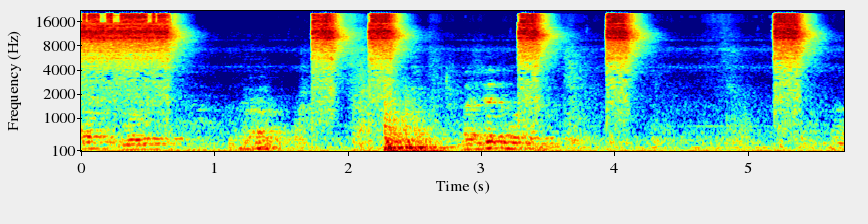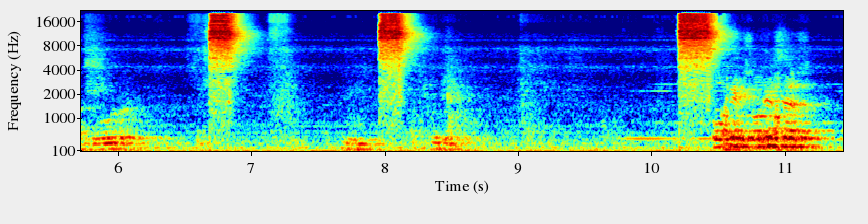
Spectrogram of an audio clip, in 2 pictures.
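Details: Medical oxygen pipeline in a CT scan room, valve closed to drop pressure below 3.5 for a low-pressure alarm test, which triggered: repeated short hissing gas-release bursts with murmured talk.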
